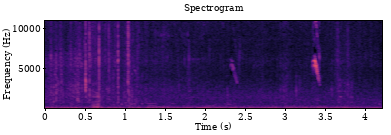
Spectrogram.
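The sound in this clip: Sparrows and pigeons in a park, the Jardin du Luxembourg in Paris, with a few faint, brief high chirps over a steady low rumble of outdoor background noise.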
